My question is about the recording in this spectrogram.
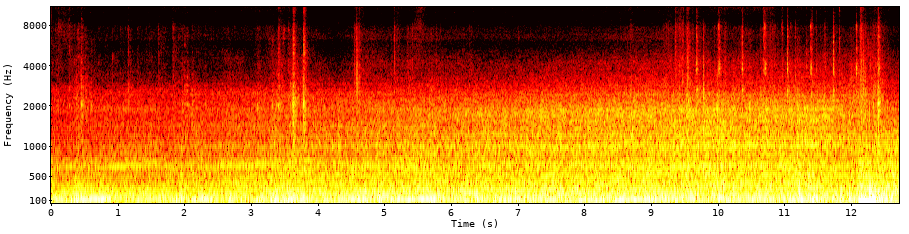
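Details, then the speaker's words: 2018 Dodge Grand Caravan SE Plus wheelchair van, 3.6L V6, 36,000 miles, highway test drive: a steady low road and engine drone building gently with speed, normal shifts, no clunks, whines or knocks. It runs normally. "so our cruise banned runs and drives great straight down the road shifts like it should"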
